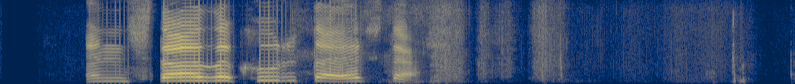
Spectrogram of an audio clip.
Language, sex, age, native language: Icelandic, female, 7, Icelandic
